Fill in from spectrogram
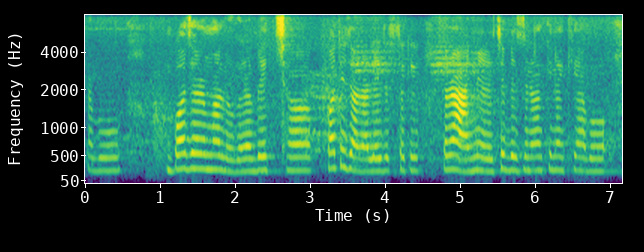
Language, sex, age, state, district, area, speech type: Nepali, female, 18-30, West Bengal, Alipurduar, urban, spontaneous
